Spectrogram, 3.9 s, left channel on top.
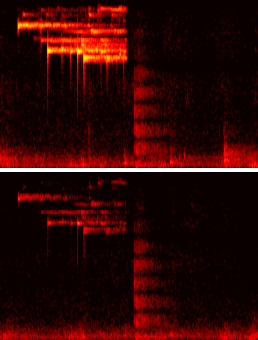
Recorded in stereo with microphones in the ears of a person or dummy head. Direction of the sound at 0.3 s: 50° left (ahead or behind).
